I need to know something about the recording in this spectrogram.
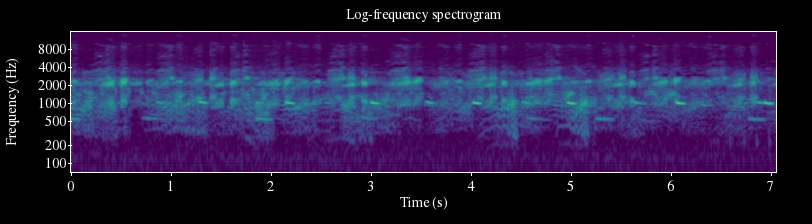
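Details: A chorus of numerous frogs, rattling croaks packed tightly together with repeated short clear tones popping out above the din roughly every second.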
